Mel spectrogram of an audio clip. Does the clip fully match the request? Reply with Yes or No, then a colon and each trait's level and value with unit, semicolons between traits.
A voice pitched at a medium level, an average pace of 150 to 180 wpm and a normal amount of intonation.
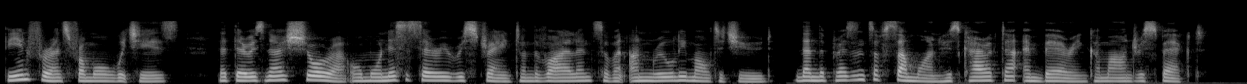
Yes: medium, 165 Hz; average, 165 wpm; average, 3.0 semitones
